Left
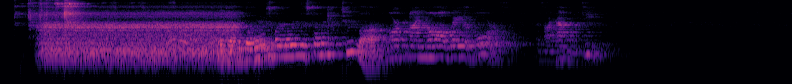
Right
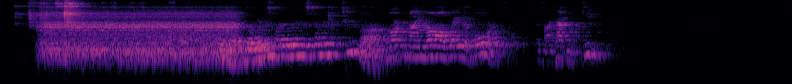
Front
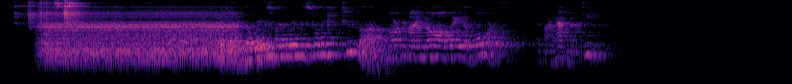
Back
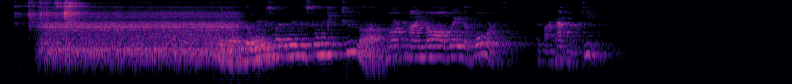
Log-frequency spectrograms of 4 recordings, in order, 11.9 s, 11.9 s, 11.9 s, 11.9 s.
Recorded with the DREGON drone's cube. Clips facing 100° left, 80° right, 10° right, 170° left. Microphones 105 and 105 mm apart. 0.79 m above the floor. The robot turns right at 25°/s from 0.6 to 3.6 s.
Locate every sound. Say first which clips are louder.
0.2 s keys jangling: left 3 dB, front 1 dB; 115° left, 1.1 m; by 1.2 s 130° left, 1.1 m
3.1 s a man speaking: left 4 dB, back 1 dB; 75° left, 2 m; by 5.7 s 85° left, 2 m
5.8 s a woman speaking: right 1 dB, back 2 dB; 130° right, 0.9 m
